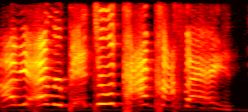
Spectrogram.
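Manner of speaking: high, slow, squeaky goblin voice.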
